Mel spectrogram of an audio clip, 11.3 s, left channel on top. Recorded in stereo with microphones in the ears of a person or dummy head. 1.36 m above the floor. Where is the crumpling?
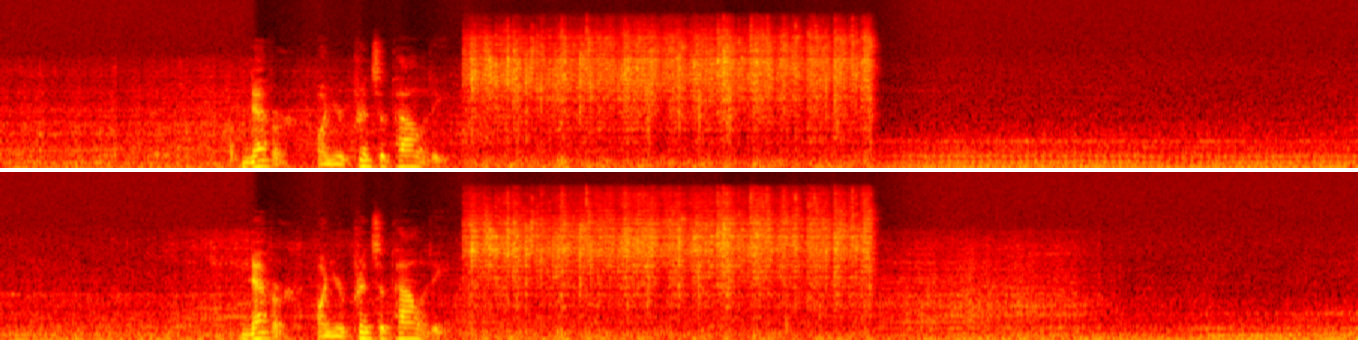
10° right (ahead or behind), 0.8 m.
